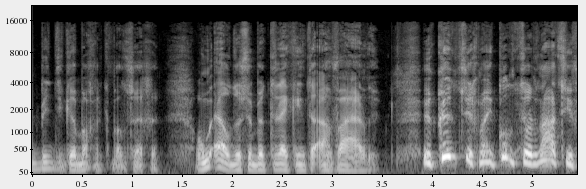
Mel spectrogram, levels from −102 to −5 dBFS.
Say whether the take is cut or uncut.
uncut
